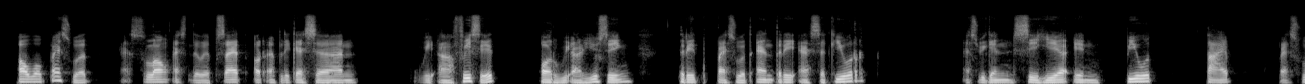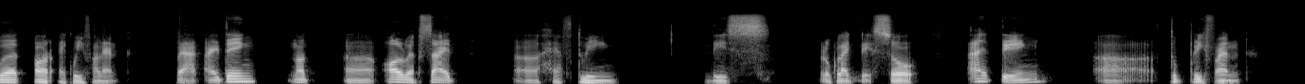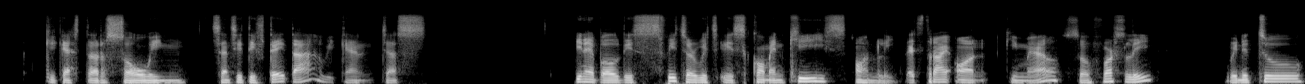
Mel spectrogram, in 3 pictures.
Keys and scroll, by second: 25.3 super+Tab, 36.4 super+Tab.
